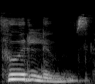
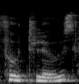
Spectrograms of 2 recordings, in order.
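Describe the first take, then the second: First: The T is a quick light tongue tap. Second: The T is clearly released before loose. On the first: "chegou a fazer assim uma vibraçãozinha da língua no céu da boca" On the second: "com um Tzinho mesmo"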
